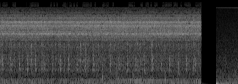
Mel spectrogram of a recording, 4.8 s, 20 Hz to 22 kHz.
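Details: 1992 Wilesco D400 live steam toy tractor, no. 447 of 600, running after a fix: a loud steady hiss with quick even puffs about three a second, then it cuts off; the engine runs properly.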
